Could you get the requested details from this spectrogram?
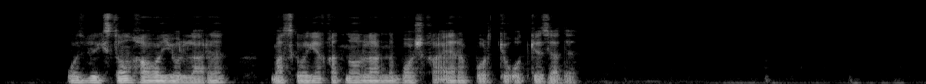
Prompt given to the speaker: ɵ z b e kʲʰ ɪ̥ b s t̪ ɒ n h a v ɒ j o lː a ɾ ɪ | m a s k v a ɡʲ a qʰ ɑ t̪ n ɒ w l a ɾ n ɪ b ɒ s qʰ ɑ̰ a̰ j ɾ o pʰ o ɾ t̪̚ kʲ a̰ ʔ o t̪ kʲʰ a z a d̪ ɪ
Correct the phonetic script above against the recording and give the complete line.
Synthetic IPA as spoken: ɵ z b e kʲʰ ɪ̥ s t̪ ɒ n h a v ɒ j o lː a ɾ ɪ | m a s k v a ɡʲ a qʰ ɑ t̪ n ɒ w l a ɾ n ɪ b ɒ ʃ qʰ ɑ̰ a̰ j ɾ o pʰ o ɾ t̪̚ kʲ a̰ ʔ o t̪ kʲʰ a z a d̪ ɪ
